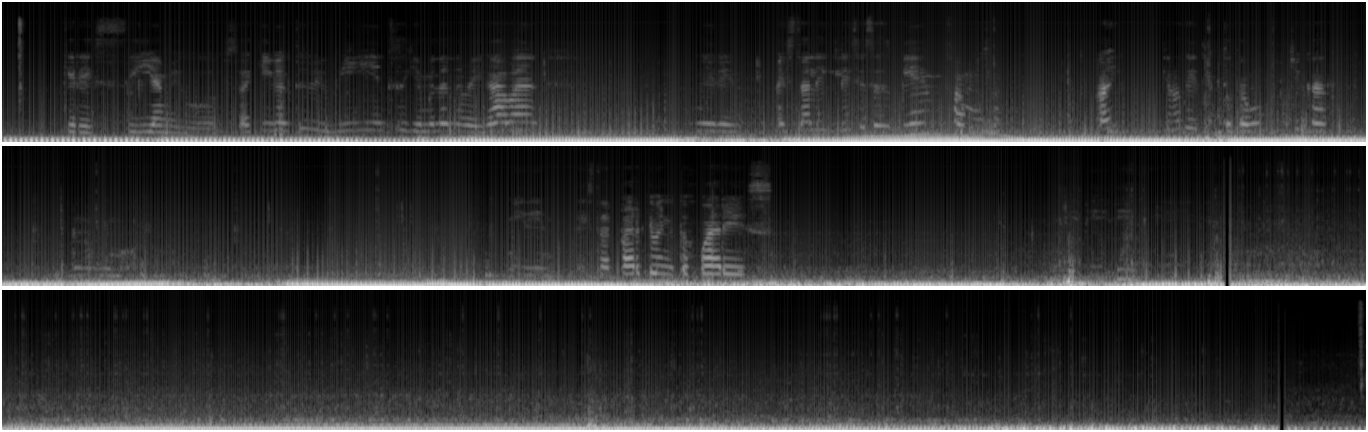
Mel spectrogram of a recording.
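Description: Car engine and road noise heard from inside the cabin while driving. The low engine note rises and falls in slow sweeps as the car speeds up and slows down.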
